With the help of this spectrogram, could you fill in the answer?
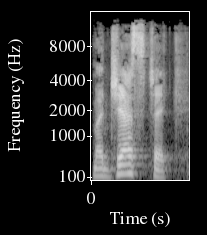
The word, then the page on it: majestic: American English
